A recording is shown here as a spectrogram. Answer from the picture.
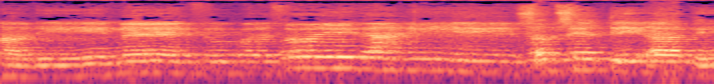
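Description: A man's voice chanting Hindi devotional verses in a sing-song recitation, drawing the syllables out into long held, gliding notes.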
